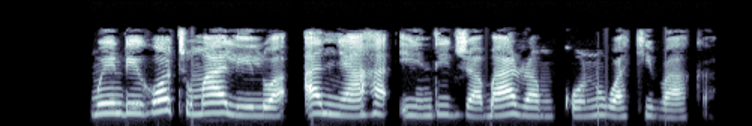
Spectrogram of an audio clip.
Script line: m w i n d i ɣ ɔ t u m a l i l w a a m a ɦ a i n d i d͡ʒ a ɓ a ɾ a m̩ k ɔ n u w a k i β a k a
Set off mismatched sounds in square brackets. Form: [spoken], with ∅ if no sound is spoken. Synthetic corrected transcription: m w i n d i ɣ ɔ t u m a l i l w a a [ɲ] a ɦ a i n d i d͡ʒ a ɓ a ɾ a m̩ k ɔ n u w a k i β a k a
